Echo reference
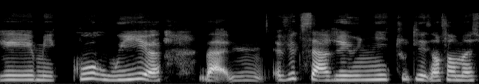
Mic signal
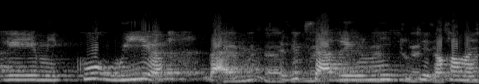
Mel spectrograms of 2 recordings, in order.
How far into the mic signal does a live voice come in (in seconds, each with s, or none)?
2.2 s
